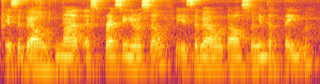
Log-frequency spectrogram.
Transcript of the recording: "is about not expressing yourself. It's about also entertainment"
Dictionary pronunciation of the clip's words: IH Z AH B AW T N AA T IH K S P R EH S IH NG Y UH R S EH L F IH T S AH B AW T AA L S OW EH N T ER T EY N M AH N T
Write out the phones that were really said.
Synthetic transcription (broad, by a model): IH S AH B AW T N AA T IH K S P R EH S IH NG Y UH R S EH L F IH T S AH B AW T AA L S OW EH N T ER T EY N M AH N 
